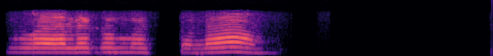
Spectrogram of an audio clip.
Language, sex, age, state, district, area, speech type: Urdu, female, 30-45, Delhi, New Delhi, urban, conversation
